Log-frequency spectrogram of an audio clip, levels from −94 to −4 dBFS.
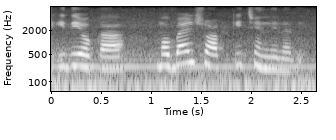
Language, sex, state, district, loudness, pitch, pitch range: Telugu, female, Telangana, Mahabubabad, -15 LUFS, 245 Hz, 215-255 Hz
